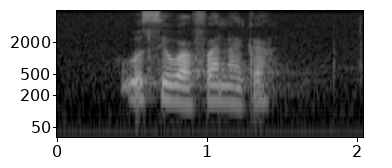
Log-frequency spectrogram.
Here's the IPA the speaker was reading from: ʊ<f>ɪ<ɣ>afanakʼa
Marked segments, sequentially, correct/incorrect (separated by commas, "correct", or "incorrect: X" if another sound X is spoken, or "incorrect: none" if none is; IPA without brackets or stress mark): incorrect: s, incorrect: w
